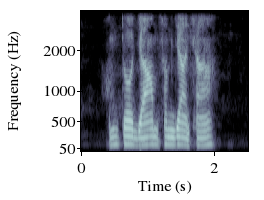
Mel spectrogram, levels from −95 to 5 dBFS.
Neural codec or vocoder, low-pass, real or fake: none; 3.6 kHz; real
